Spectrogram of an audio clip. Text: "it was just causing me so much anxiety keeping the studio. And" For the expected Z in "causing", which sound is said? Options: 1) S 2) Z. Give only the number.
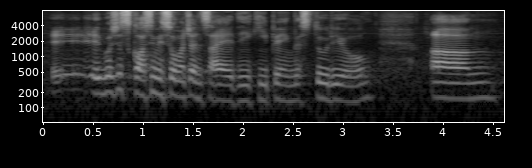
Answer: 1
